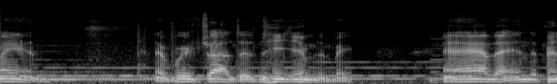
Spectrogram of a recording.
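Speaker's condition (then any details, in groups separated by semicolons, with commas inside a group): ALS; speech affected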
